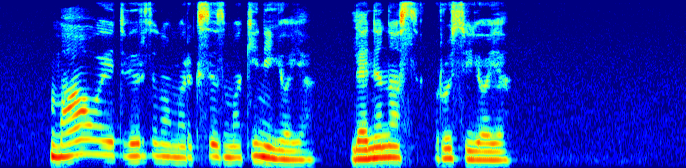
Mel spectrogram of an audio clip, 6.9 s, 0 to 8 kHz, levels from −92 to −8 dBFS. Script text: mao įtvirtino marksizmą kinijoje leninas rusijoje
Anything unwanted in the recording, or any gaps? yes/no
no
